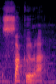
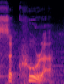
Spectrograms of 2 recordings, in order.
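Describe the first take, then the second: First: The word is said with a Japanese pronunciation. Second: The word is said with an American pronunciation. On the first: The speaker calls it right. "It's sakura" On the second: The speaker calls it wrong. "That is the ignorant American way of pronouncing it"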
